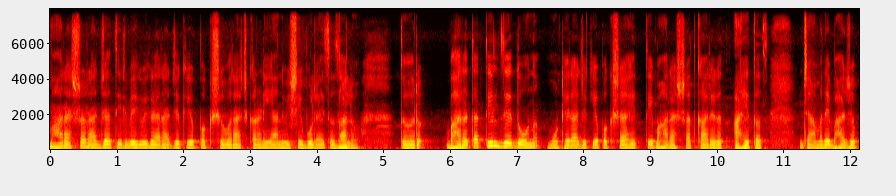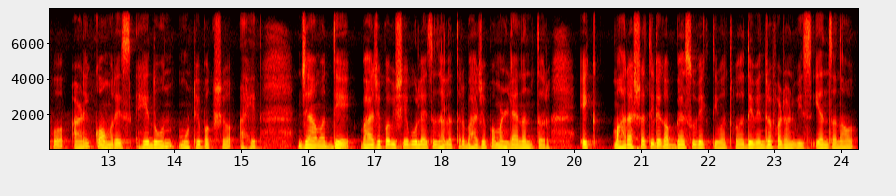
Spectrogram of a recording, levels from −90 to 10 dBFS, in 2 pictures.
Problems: background sounds at intervals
